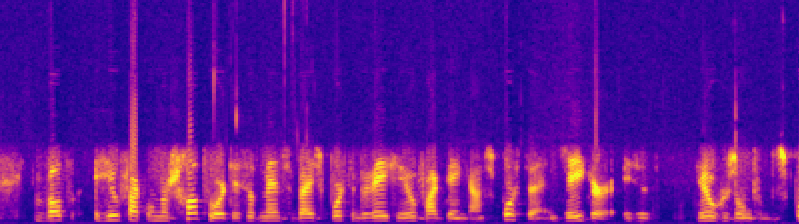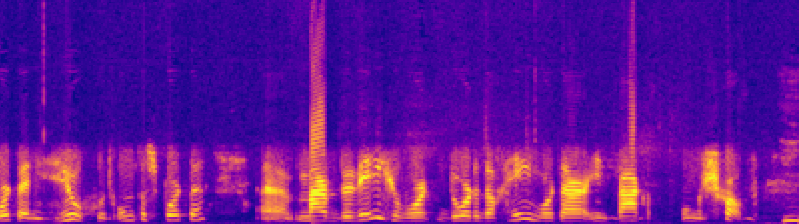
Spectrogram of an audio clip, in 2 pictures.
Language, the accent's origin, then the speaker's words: Dutch; Netherlands; altijd, wij als Nederlanders zitten heel veel.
